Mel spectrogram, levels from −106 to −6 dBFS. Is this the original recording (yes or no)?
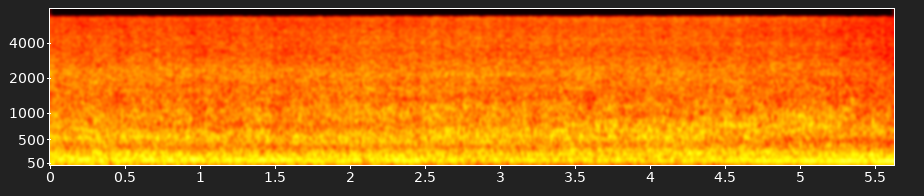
yes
